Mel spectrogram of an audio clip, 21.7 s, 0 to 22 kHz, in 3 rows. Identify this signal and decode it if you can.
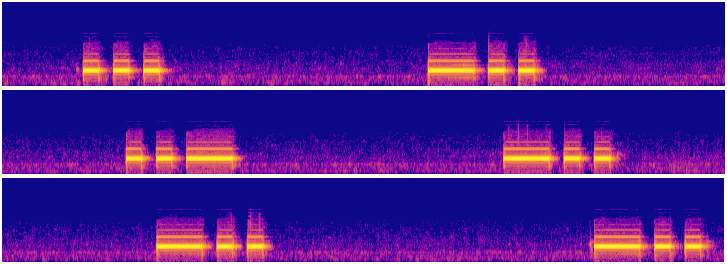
Morse code, heard as a keyed tone, about 8 wpm, 660 Hz. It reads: S D U D D D
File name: jh8cbh / 2023cw / review1-3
